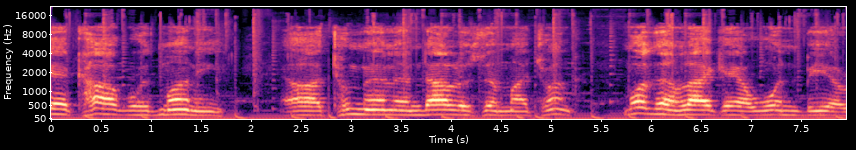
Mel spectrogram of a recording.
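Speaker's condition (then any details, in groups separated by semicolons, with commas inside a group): ALS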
